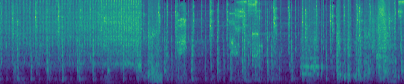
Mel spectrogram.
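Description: Dense, fast, irregular mechanical clicking and rattling, like a small mechanism running.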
